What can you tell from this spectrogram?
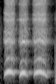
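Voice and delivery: laughing high gasp of delight; sharp excited intake of breath. Retold or imitated. Thrilled reaction to old man.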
